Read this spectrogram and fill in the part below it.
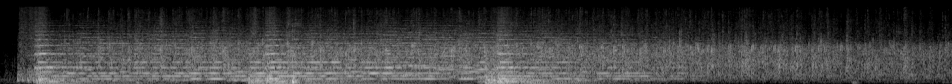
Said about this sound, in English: They're not quite here yet. You should continue applauding until they get up on the stage.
